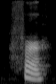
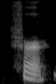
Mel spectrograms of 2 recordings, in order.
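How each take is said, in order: First: The word has a reduced vowel. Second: The same.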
